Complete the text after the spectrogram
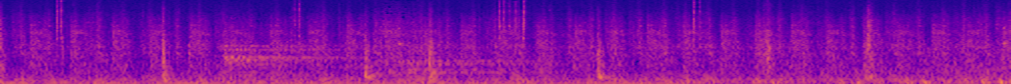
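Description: Metal parts clank and rattle as an engine is repaired by hand.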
